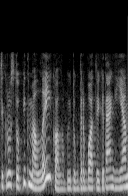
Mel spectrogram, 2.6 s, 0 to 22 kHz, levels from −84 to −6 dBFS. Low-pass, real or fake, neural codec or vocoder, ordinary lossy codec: 7.2 kHz; real; none; AAC, 96 kbps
